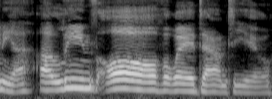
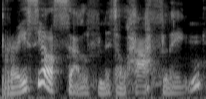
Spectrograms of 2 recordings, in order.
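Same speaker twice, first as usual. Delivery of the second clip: low, soft, sinister hag voice; menacing hag; 7 semitones lower, 11 dB quieter than usual. Acted. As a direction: purr it like a cruel witch. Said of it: "And she says".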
